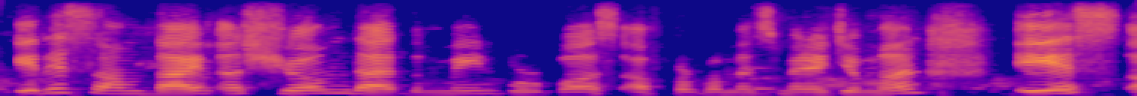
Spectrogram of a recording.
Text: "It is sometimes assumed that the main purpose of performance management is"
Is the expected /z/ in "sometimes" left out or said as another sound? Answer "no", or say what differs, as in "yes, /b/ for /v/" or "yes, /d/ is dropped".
yes, /z/ is dropped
